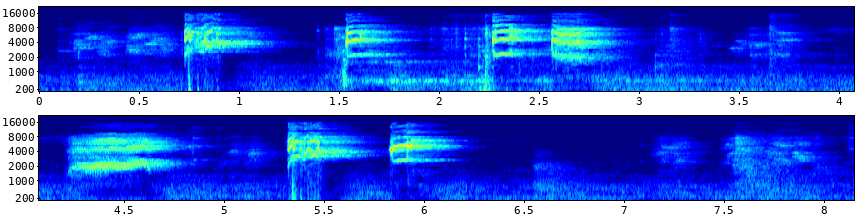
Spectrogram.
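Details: Blue Opaline lovebird chirping and singing: harsh, shrill chirps and squeaky notes in irregular groups over about eight seconds, with a low hum in the background.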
